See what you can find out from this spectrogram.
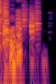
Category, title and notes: Instrument samples > Percussion
Just retouched some cymbal sample from FLstudio original sample pack. Ramdomly made with Therapy, OTT, Fruity Limiter, ZL EQ.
